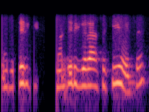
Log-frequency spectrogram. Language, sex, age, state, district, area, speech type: Maithili, female, 18-30, Bihar, Araria, rural, conversation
